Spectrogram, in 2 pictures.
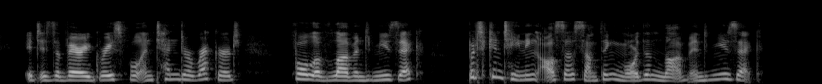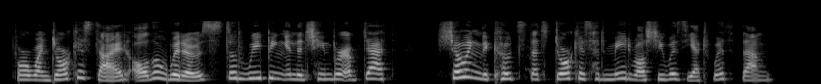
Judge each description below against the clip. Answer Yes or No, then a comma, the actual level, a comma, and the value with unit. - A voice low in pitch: No, high, 225 Hz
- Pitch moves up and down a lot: No, average, 3.8 semitones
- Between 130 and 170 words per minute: No, average, 180 wpm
